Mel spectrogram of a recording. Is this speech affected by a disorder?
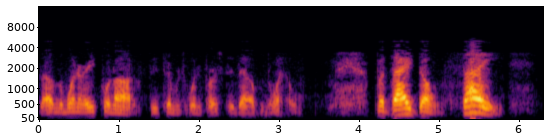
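Yes: vocal cord paralysis after stroke, unilateral vocal fold paralysis; familial stroke at age 35, one vocal cord paralyzed, wheelchair user, left hand slightly impaired; more than 6 years after stroke, types with one hand; can no longer sing since vocal cord paralysis.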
